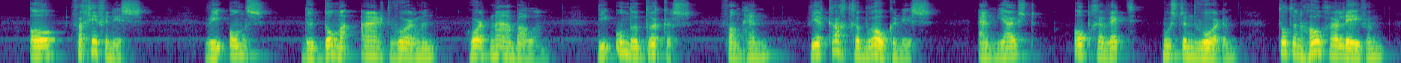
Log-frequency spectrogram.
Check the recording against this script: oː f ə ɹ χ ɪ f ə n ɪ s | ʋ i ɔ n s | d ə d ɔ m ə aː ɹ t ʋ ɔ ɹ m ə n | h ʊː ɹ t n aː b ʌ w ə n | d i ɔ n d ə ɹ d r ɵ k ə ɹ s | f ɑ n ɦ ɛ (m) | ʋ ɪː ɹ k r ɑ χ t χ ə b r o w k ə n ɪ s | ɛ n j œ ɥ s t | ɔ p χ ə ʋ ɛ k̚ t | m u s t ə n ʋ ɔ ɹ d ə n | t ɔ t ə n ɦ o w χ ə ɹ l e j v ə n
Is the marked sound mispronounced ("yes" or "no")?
yes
